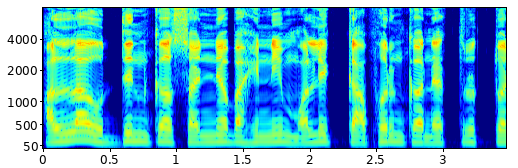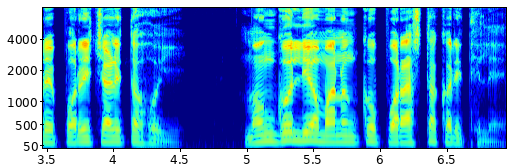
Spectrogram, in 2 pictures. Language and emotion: Odia, neutral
